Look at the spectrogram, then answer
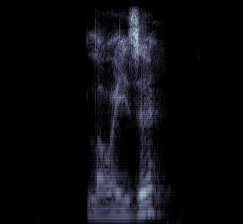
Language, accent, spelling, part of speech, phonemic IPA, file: German, Austria, Läuse, noun, /ˈlɔɪ̯zə/, De-at-Läuse.ogg
- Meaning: nominative/accusative/genitive plural of Laus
